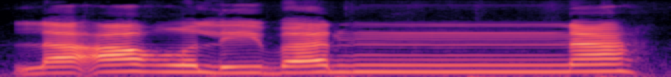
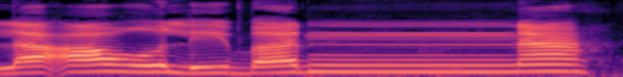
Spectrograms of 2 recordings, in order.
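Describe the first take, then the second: No difference in how they are said.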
